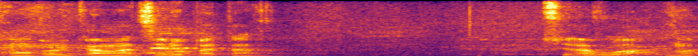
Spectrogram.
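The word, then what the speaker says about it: פתח: en tout cas voilà dans la prononciation hashkenas on voit vraiment la différence qui a entre le kamat et le Patard c'est que le Patard c'est ouvert alors que le kamat ça veut dire fermé ça ve dire on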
